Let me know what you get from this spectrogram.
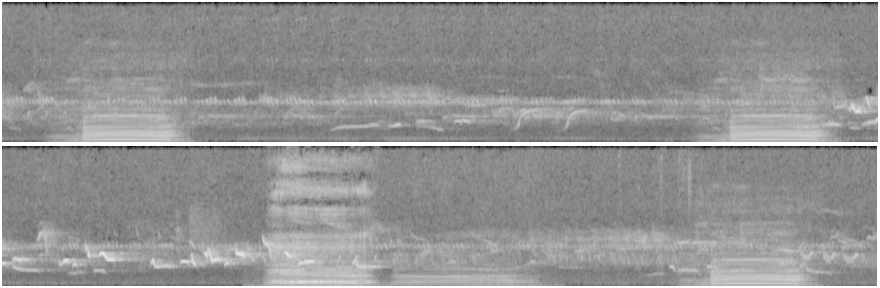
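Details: Cows walking from the field back to the barn in the morning, lowing in loud harmonic moos, one longer and wavering, amid lively birdsong and a constant high insect buzz.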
